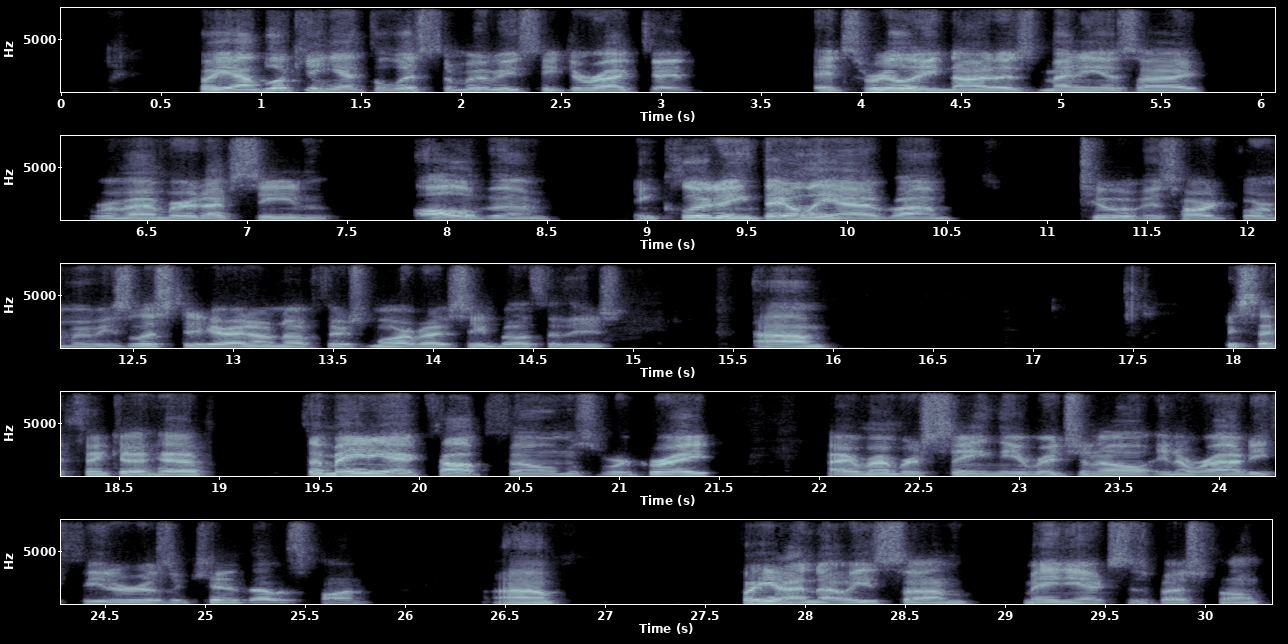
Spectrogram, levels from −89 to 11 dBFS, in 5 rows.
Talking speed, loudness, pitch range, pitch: 170 wpm, -21 LUFS, 105-125 Hz, 115 Hz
